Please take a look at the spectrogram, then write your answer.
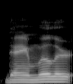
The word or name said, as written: Damian Lillard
